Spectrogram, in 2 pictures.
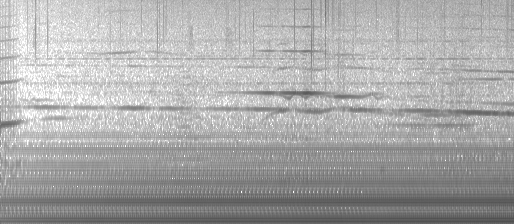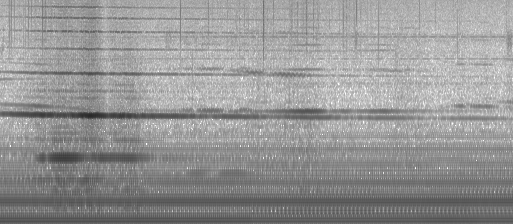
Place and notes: Kaliningrad, Russia, electromagnetic field under the bridge
standing under the bridge with electromagnetic antenna and listening to the traffic above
